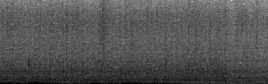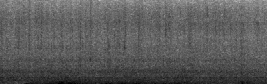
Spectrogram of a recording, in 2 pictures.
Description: Sound of falling rain with thunder in the background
